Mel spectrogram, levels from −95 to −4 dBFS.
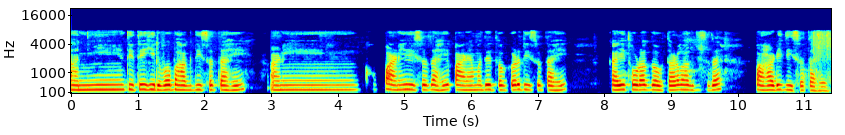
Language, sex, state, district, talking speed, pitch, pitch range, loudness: Marathi, female, Maharashtra, Nagpur, 125 wpm, 215 Hz, 210-225 Hz, -17 LUFS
